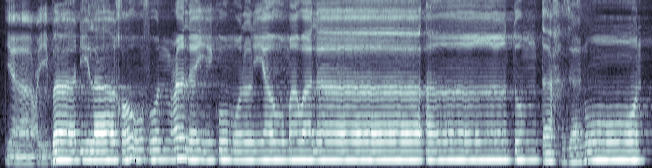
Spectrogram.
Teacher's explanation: Nun itu mad arid li sukun ya, jangan diberhentikan di tengah-tengah, dituntaskan.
